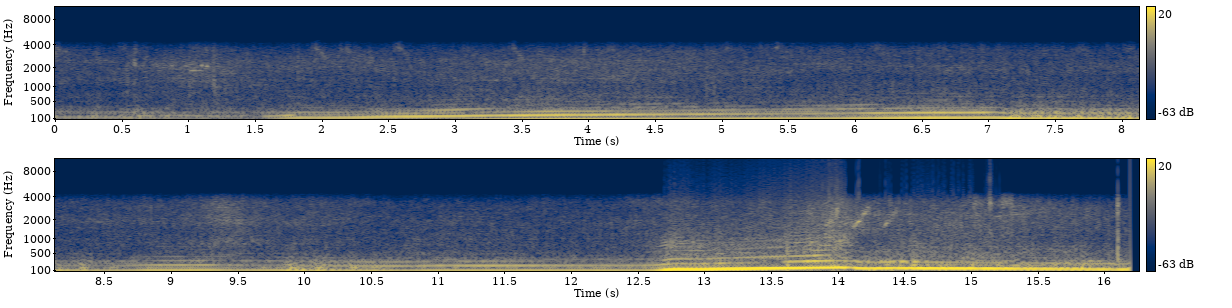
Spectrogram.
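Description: Car engine and exhaust accelerating, heard from inside the cabin. The pitch rises steadily for about five seconds, drops at a gear change and holds. Near the end it jumps suddenly louder under hard throttle and rises again.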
